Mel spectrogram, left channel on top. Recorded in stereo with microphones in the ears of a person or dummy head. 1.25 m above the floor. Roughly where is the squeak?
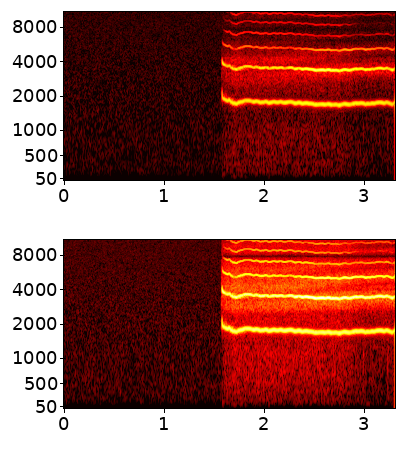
Right.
